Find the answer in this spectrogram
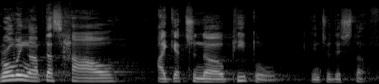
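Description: Recorded very cleanly against a silent background, the voice has a warm tone and a Filipino accent. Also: man. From Philippines. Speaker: guest preacher. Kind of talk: sermon. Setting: church. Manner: warm, conversational with humor.

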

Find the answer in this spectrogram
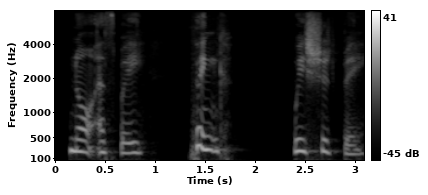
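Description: A woman with a British accent speaks in a high pitch with fairly even intonation. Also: very clean recording, silent background. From Britain. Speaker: preacher. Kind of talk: sermon.

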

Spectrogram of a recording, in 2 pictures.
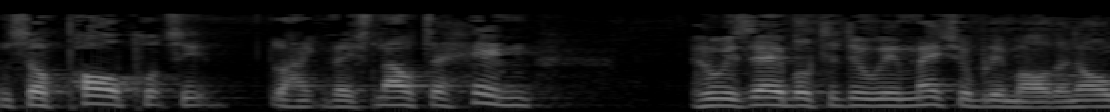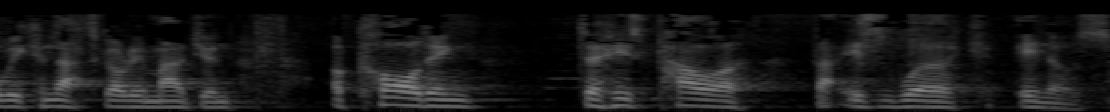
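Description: A man with a Yorkshire accent talks at a moderate pace, his voice somewhat breathy. His pitch varies in an ordinary way, and he takes long, frequent pauses. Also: medium pitch for a man. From Yorkshire, northern England. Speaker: visiting preacher. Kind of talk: sermon. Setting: church.

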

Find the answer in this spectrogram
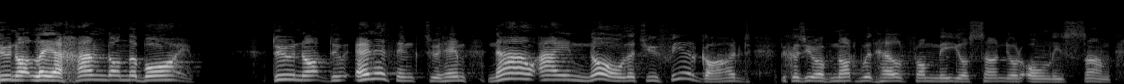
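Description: The speaker talks at a fairly slow pace with a Liverpool accent and ordinary pitch variation. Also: man. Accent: Scouse (Liverpool). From Liverpool, England. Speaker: pastor. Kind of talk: sermon. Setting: church.

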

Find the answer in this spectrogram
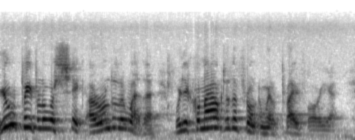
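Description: There is noticeable background noise as a man talks at a fairly quick pace. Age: 70s. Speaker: healing evangelist preacher. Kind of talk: revival healing meeting sermon. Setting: church chapel with congregation. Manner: animated, exhortative.

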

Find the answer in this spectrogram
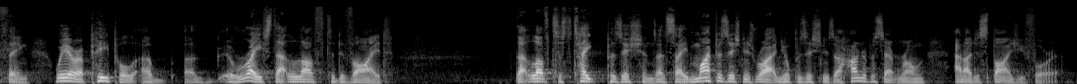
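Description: A man speaks with a southern English accent at a very fast pace. His pitch sits in the medium range, and his intonation is lively. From England, Harrow. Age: 50s. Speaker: pastor. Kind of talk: sermon. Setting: church.

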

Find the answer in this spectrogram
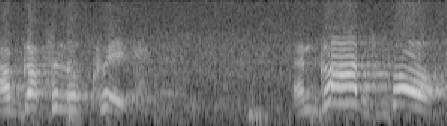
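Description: A man speaks in an animated tone with lively intonation. Noticeable background noise runs behind him. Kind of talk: sermon. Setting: church. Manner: animated, fervent pulpit delivery, punchy exclamations and calls for amens.

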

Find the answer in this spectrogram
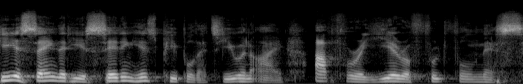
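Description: With an ordinary speaking voice, a man talks at a moderate pace and fairly high pitch, his intonation lively and his loudness swinging widely. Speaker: preacher. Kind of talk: sermon. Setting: church with congregation.

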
